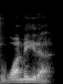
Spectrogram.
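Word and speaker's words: Wauneta: The second one is Juanita. W-U-A-N-E-T-A. Okay. And anytime people see the first one, they want to say Juanita because it's spelled like Juan, J-U-A-N.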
